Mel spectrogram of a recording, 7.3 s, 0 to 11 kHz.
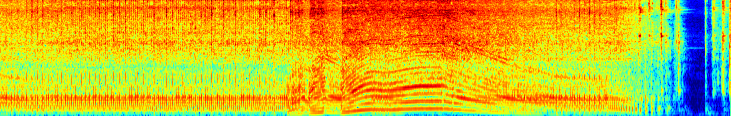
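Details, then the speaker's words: Husqvarna 272-type chainsaw: screams flat-out at a high steady pitch, then surges and cuts out, going lean even with the high jet turned out; lean running from an air leak at the crank seal behind the oil pump. "did you guys hear that this thing is going super lean okay I'm gonna turn this High jet out another quarter turn it should be way too rich right now but it's not"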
